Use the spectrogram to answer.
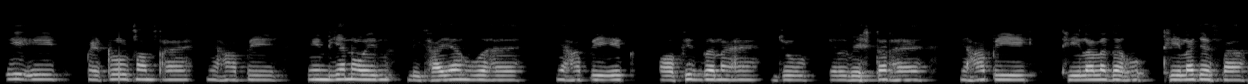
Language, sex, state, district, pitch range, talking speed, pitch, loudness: Hindi, female, Chhattisgarh, Balrampur, 205-220 Hz, 140 wpm, 210 Hz, -24 LUFS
